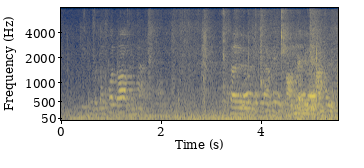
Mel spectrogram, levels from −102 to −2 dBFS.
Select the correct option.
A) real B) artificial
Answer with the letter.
A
